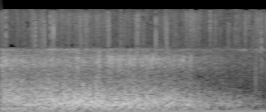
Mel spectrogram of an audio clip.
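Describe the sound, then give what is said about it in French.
Artillery fire from a revolutionary army comes through as a loud, sustained low roar with no separate blasts, gradually fading over the last second. “L'artillerie de l'armée révolutionnaire. C'est la fin.”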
